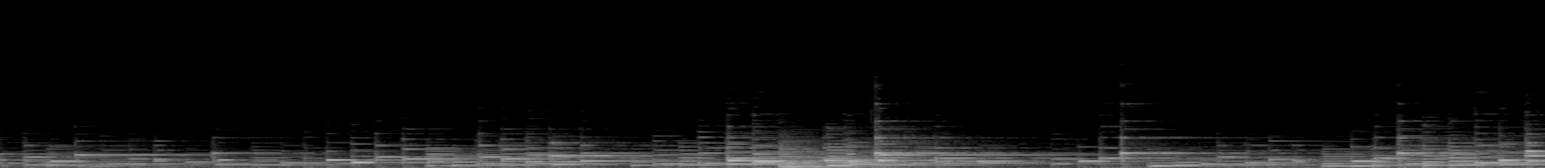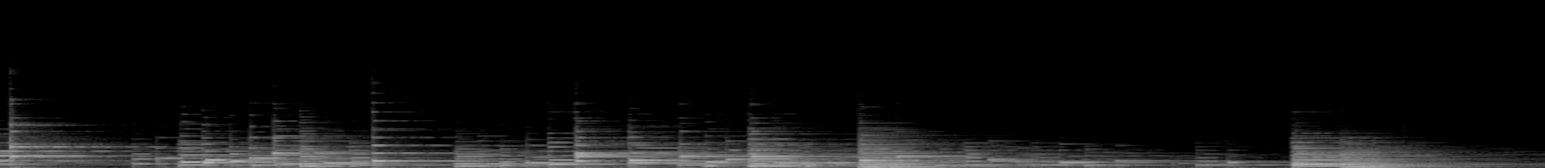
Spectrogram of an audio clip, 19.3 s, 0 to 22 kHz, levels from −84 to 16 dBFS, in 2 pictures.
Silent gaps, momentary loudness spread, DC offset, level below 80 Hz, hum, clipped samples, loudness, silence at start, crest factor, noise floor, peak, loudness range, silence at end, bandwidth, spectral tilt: none; 14 LU; under 0.1%; -60 dBFS; none; under 0.1%; -25 LUFS; 0 s; 18 dB; -49 dBFS; -8 dBFS; 5 LU; 0.25 s; 9.4 kHz; -6 dB/octave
